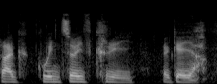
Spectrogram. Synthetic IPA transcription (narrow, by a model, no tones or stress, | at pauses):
aɡɡ̥wɪntʰʊɨð̥kʰriː | əɡeja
